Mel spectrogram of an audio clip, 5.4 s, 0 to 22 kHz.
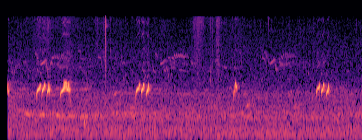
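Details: European bee-eaters at Balta, 2 May 2018: liquid, rolling 'prruip' notes, mostly in quick groups of two or three, spaced a second or more apart, over a steady soft hiss.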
